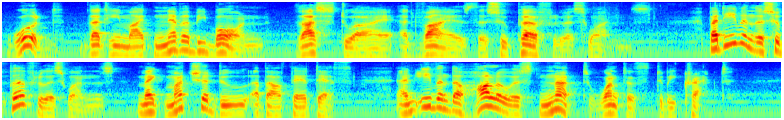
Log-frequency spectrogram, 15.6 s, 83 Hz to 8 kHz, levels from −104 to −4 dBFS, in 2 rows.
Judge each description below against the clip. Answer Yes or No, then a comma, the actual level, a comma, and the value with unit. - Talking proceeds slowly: Yes, slow, 130 wpm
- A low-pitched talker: Yes, low, 115 Hz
